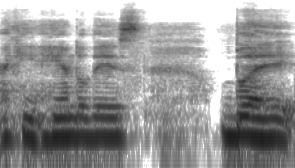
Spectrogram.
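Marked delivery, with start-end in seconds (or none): none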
